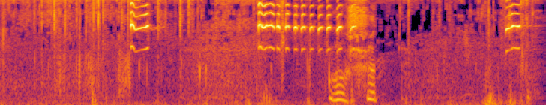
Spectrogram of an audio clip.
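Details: Nest-defending killdeer at Iona Beach in Richmond, British Columbia, Canada: piercing high cries, then a fast stuttering series of shrill notes, a few lower rough sounds, and a final sharp call, over low outdoor noise.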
